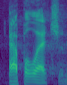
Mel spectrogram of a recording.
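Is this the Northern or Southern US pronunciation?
Southern. It is said the Southern US way.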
